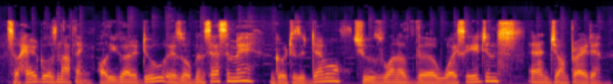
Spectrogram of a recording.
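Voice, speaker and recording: A man hosting a video, casually presenting and putting questions. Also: mid-range voice. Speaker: video host testing an AI with questions.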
